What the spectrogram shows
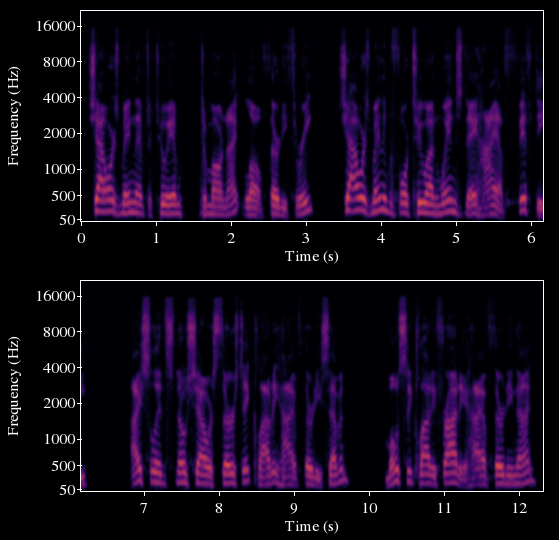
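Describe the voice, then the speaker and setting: A man hosts a local morning radio show with announcements and short items. His voice is on the high side for a man, recorded close and dry in a studio. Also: no echo.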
